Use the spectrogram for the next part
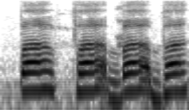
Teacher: प वर्ग पूरा ओष्ठ होता है, प, फ, ब, भ। इसमें सिर्फ आपके ओठों का रोल होता है। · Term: ओष्ठ व्यंजन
